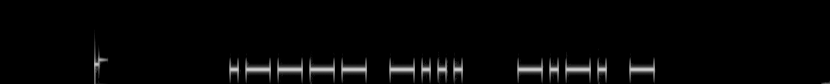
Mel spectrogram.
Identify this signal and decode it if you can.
Morse code, heard as a keyed tone, about 15 wpm, 700 Hz. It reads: 1B CT
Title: Field Day Exchanges Encore - 15wpm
